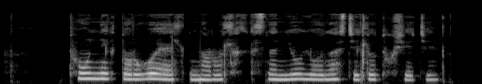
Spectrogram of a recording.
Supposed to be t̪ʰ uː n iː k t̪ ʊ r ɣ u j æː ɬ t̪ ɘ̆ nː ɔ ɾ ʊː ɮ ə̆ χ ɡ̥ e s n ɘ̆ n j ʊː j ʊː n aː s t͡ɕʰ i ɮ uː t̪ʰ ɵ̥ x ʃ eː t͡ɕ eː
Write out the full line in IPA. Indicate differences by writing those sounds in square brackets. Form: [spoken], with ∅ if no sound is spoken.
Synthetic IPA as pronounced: t̪ʰ uː n iː k t̪ ʊ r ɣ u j æː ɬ t̪ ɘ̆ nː ɔ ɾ ʊː ɮ ə̆ χ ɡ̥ e s n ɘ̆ n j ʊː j ʊː n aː s [t͡ɕ] i ɮ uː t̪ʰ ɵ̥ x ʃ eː t͡ɕ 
